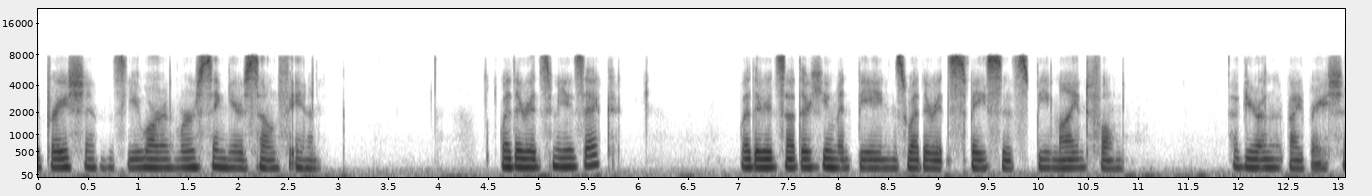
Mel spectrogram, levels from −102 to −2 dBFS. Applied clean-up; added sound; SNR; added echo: neural diffusion model UNIVERSE++.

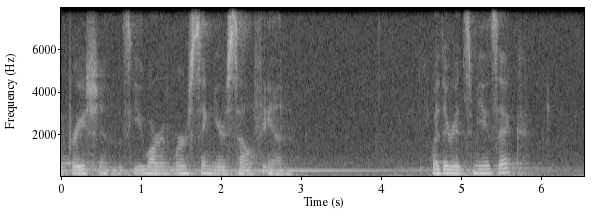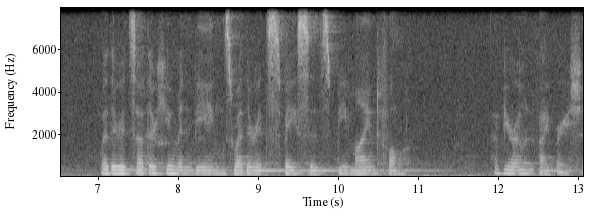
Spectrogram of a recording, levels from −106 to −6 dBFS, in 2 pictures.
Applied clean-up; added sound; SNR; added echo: none; Meow / Purr; 17 dB; none.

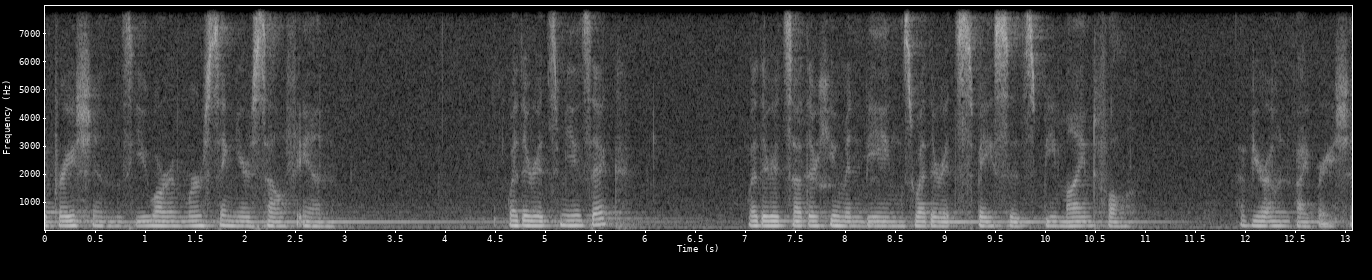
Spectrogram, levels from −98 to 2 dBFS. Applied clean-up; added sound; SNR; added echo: none; none; none; none.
